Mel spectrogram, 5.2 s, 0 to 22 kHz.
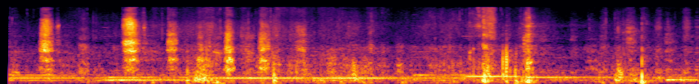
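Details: Rosie, a 7-month-old female Toy Fox Terrier puppy in a foster home, playing with the resident dogs: quick panting breaths over low, steady growl-like tones that shift in pitch, with sharp clicks and scuffling throughout.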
